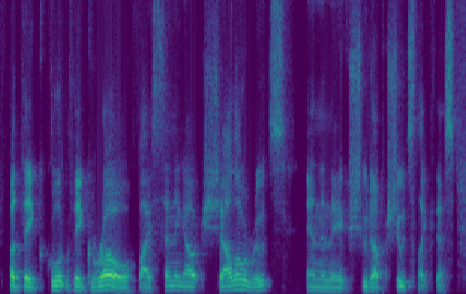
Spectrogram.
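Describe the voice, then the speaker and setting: A man speaks at a fairly low pitch with ordinary pitch variation over a quiet background. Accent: American. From Wisconsin, Oshkosh area. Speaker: gardening podcast host. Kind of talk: casual podcast chat.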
